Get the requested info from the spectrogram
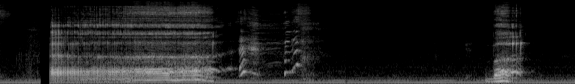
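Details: Young woman burping deliberately: a long, drawn-out voiced belch followed by shorter burps, over a steady room hum.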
